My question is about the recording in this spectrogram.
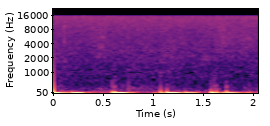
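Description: Low, dull thumps about twice a second, with a faint hum underneath.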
